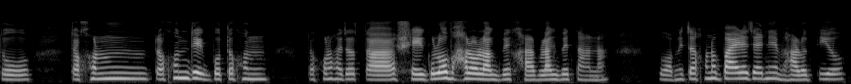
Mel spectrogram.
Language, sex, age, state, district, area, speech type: Bengali, female, 30-45, West Bengal, Murshidabad, urban, spontaneous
